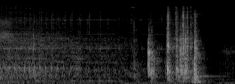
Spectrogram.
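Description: A sewing machine back stitches a seam on a lounge chair cushion cover. It starts with a burst of rapid mechanical stitching up close, runs in short loud runs, then stops abruptly.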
